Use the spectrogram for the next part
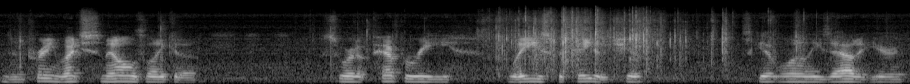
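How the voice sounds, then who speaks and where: A man hosting a casual food review to camera, speaking in a deliberate, emphatic way with drawn-out words. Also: mid-range voice, little pitch movement, noisy background. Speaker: snack review channel host.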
